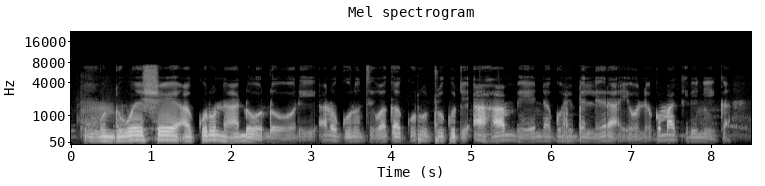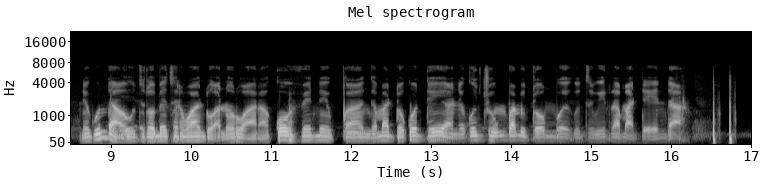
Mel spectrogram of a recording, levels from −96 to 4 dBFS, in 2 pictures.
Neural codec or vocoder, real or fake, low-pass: none; real; 7.2 kHz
